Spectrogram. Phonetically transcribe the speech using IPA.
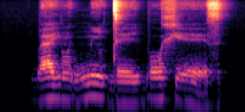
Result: b æ j õ i̯ ŋ͡m ĩ ʎ d eː i̯ b oː xʲ eː z

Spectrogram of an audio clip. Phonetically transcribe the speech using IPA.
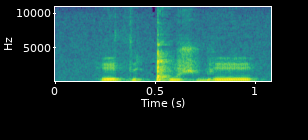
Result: e t ɨ ǃʼ u ʃ b e

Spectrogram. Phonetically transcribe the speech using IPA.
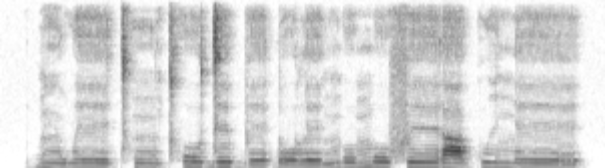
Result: ɓ ĩ˨ w eː˨ tʰ ũ˨ tʰ o˦ d e˦ b e˨ ɗ o˨ l e˨ ŋ o˦ m o˦ f eː˦ ɾ a˦ kʷ i˦ n eː˨

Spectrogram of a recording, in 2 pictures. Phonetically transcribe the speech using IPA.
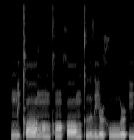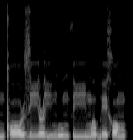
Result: m i˦ kʼ ɔː˦ ŋ ɔ̃˨ ŋ kʼ ɔ̃˨ x ɔː˨ ŋ kʼ ɯ˨ ð i˨ ɹ x uː˨ ɹ ʔ i˨ ŋ pʼ ɔː˨ ɹ z iː˦ ɹ iː˨ ŋ uː˨ ŋ θ iː˦ m ɤ˦ b e˨˦ x ɔ˦ ŋ

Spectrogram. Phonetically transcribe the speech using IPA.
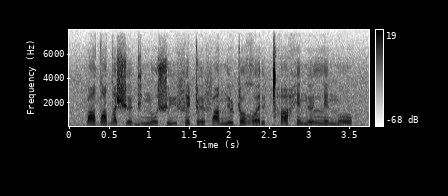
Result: p ɑ dˤ æ dˤ e ʃ ø ɡ y n o ʃ y f e ʈ ø f ɑ n ʉ ʈ o ʁʷ ɛ ɾ ʉ ǀʰ ɑ h e n̪ ø lː e n̪ o

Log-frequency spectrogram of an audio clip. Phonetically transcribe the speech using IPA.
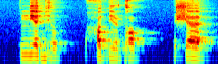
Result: mʲ ɜ bʲ o | h ɔ pʲ o ɹ ɡ ɔ | ʃ ɜ

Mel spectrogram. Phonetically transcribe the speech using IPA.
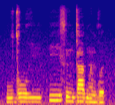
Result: u˨ d oː˦ ɣ i˦ | iː˦ s ĩ˧ ɡ a˦ ɡʷ ɛ̃˧ ɡʷ ə˧

